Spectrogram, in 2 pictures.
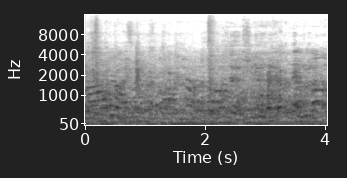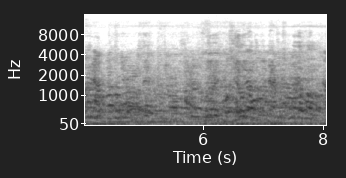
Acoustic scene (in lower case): cafe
